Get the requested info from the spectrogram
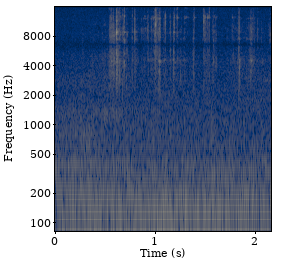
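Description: Faint metallic jingling of a gold chain bracelet being lifted out of its jewelry box, a few light clinks about half a second to a second in.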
